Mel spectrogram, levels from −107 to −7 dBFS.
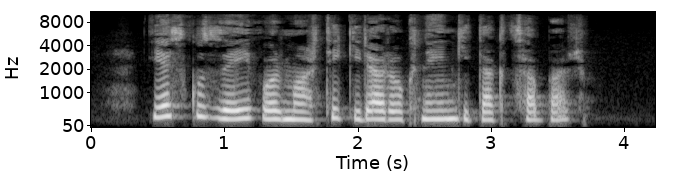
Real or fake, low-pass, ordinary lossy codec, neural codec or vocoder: fake; 9.9 kHz; AAC, 64 kbps; vocoder, 22.05 kHz, 80 mel bands, Vocos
